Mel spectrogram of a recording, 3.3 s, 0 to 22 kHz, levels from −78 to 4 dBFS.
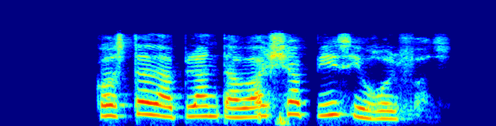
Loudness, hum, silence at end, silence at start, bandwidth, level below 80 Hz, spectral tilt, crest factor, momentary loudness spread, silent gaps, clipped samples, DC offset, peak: -15 LUFS; none; 0.35 s; 0.65 s; 7.8 kHz; -60 dBFS; -3 dB/octave; 14 dB; 10 LU; none; under 0.1%; under 0.1%; -2 dBFS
